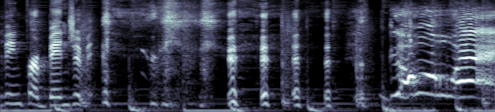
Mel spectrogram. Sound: laughs

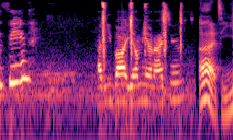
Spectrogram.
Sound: in Spanish; kissing sounds

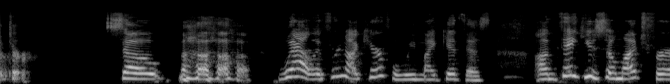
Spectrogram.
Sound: chuckles

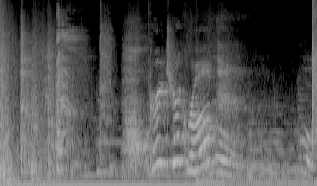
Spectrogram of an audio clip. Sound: coughs

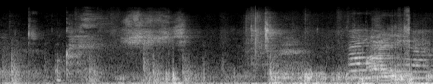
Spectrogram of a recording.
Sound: shushing

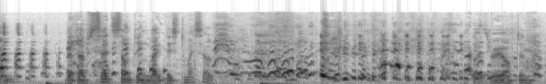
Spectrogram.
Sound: laughter

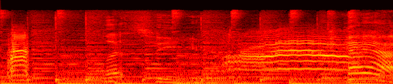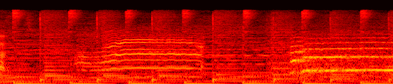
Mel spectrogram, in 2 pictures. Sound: meows; trumpets

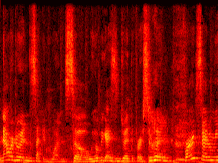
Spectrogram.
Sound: laughs

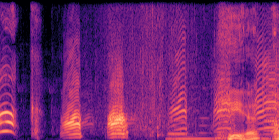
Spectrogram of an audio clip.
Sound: quacks

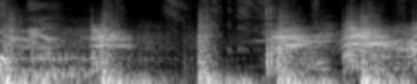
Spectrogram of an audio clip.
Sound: knife chopping

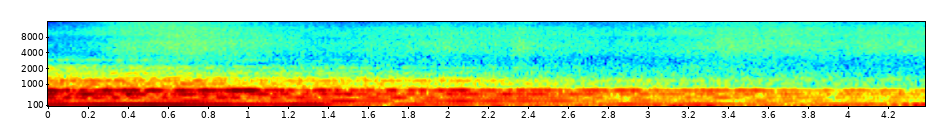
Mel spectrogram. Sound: wind rustling

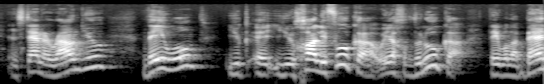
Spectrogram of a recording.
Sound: speaking in Arabic

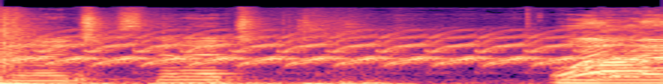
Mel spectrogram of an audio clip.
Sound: alarms continue

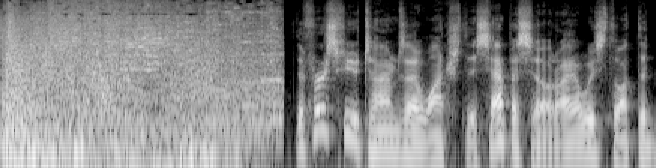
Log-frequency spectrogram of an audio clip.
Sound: boom

